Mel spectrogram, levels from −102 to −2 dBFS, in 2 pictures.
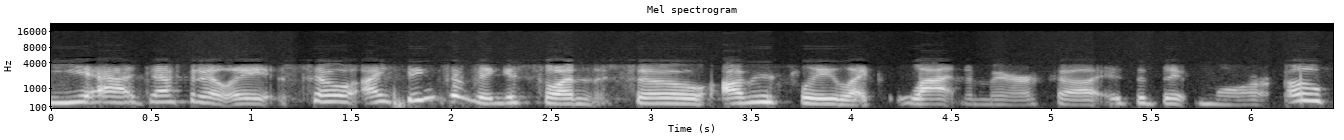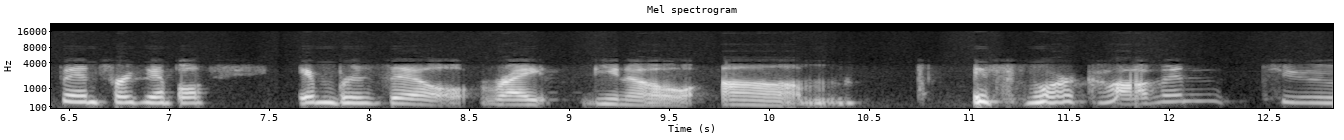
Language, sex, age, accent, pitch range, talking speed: English, female, 20-39, American, 195-245 Hz, 140 wpm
